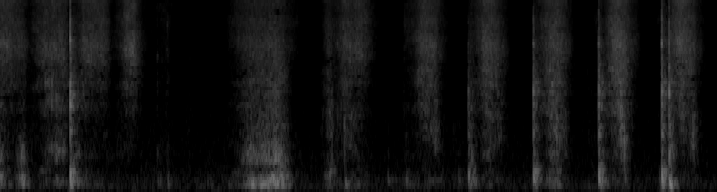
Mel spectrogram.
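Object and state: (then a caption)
Bamboo and paper folding fan brushed. A soft makeup brush is rubbed and swept across an open folding fan with thin bamboo ribs and white painted paper lying flat. Quiet, bright, airy swishes rise and fall in repeated strokes. Five short, sharp ticks stand out as the brush catches the ribs.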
